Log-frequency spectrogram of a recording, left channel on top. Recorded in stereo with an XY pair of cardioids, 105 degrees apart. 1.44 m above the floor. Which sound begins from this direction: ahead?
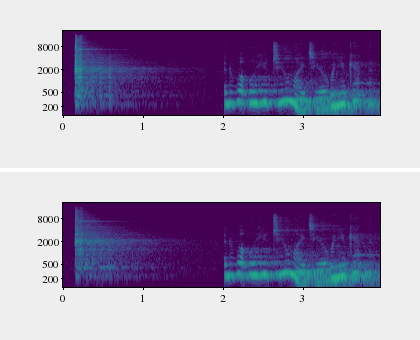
A woman speaking, at 2.0 s.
